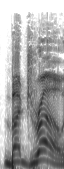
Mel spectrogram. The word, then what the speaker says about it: Badreau: You may have to help me pronounce this one, David. – Yeah, the second prize winner, two round-trip tickets to Israel, Denise Badreau. Is that correct? – You got it. You got it. – Denise Badreau, B-A-D-R-E-A-U.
